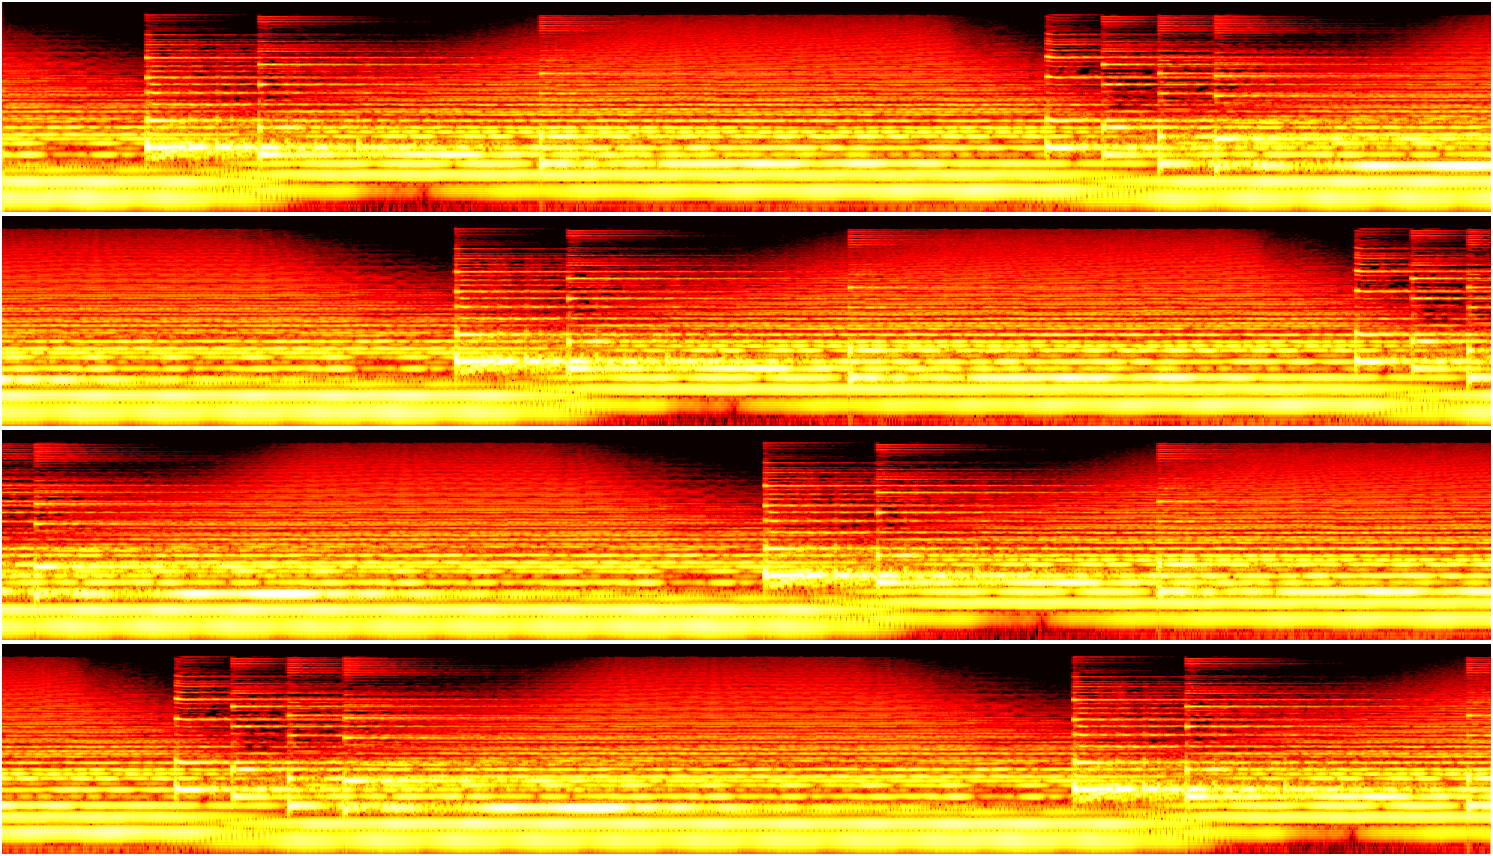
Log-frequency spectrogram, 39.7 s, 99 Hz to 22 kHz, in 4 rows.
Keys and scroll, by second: 0.0 Return, 11.3 ctrl+g, 30.7 alt+space.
